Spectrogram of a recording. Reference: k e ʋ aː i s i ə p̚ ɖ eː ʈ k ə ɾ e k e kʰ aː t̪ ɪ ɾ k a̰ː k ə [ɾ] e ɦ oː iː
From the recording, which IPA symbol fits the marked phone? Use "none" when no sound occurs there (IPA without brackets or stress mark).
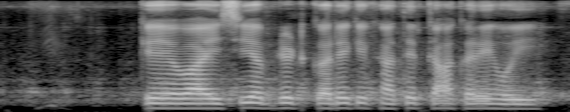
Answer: ɾ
